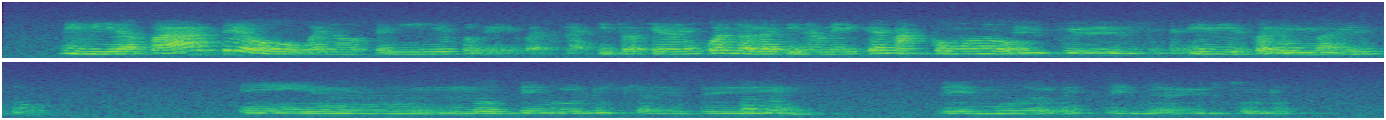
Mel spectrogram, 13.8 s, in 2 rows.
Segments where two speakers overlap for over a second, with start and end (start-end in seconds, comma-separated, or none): none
